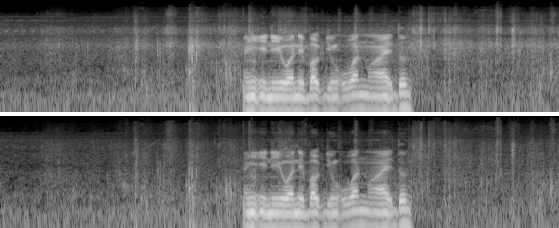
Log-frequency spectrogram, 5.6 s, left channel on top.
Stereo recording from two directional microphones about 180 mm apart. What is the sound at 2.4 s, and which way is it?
Speech, 10° right (ahead or behind).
